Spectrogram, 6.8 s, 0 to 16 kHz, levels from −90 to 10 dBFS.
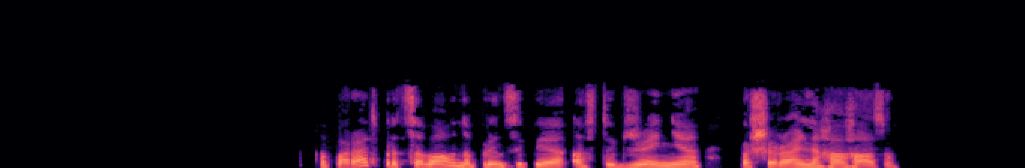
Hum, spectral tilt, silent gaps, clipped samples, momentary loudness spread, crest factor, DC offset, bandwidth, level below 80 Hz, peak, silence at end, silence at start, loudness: none; -4.5 dB/octave; 4.81-4.93 s; under 0.1%; 6 LU; 16 dB; under 0.1%; 8.2 kHz; -60 dBFS; -2 dBFS; 0.85 s; 2.15 s; -16 LUFS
